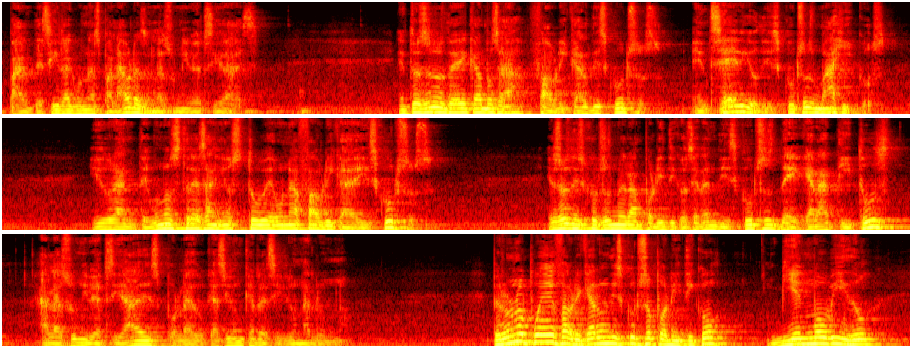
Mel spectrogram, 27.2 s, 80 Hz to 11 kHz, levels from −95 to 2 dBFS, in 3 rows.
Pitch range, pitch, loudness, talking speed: 90-130 Hz, 110 Hz, -20 LUFS, 120 wpm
